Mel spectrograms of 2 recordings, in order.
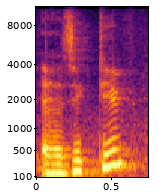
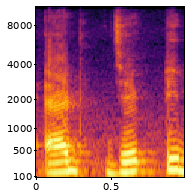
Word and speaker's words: অ্যাডজেক্টিভ: চ্যাপ্টারে কি শিখেছি যে এডজেক্টিভ নাউন কে কোয়ালিফাই করে আর এডজেক্টিভের প্রোনাউন্সিয়েশন অ্যাডজেক্টিভ নয় ডি উচ্চারণ হবে না এডজেক্টিভ এডজেক্টিভ ক্লিয়ার এটা আমি এডজেক্টিভের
